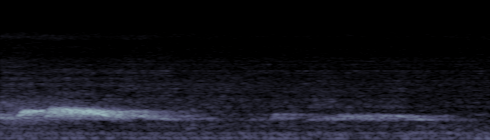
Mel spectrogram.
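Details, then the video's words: Male spotted dove of mã phấn type calling to a female, bài lối style: one strong, drawn-out hoarse coo followed by a softer, lower trailing phrase. "Chim Cu Gáy Mã Phấn Thúc Mái Bài Lối"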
